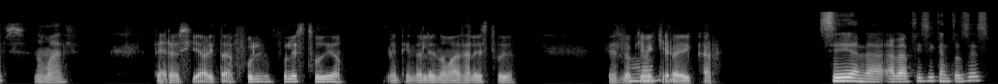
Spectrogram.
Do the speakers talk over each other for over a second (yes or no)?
no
